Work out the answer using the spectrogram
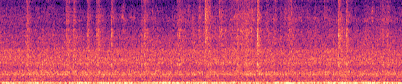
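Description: Steady low rumble of a moving passenger train heard from inside the carriage: wheels running on the track, with faint light ticks over the top.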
